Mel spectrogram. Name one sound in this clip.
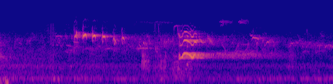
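Geese honk overhead.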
